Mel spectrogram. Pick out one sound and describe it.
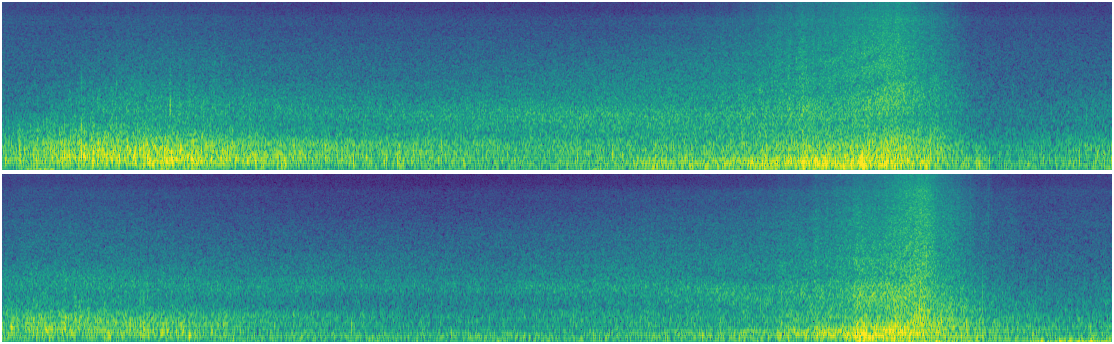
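Ocean waves roar steadily and crash against rocks outdoors.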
